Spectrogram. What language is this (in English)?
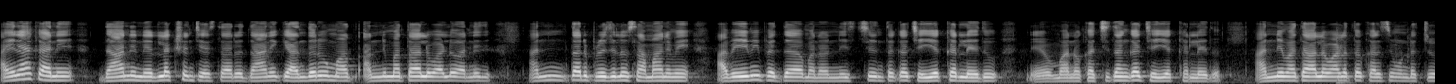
Telugu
